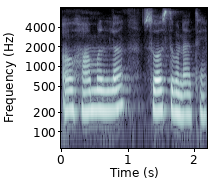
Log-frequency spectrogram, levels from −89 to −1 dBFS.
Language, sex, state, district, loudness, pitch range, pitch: Chhattisgarhi, female, Chhattisgarh, Raigarh, -16 LUFS, 200-215 Hz, 210 Hz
